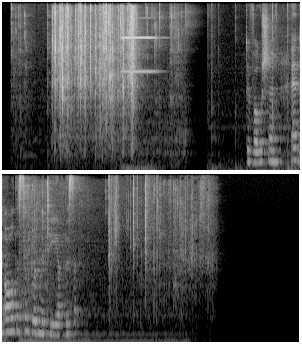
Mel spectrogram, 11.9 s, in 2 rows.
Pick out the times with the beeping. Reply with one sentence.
The beeping can be heard from 2.4 to 3.1 s.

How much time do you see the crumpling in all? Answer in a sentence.
You can hear the crumpling for 4 seconds altogether.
